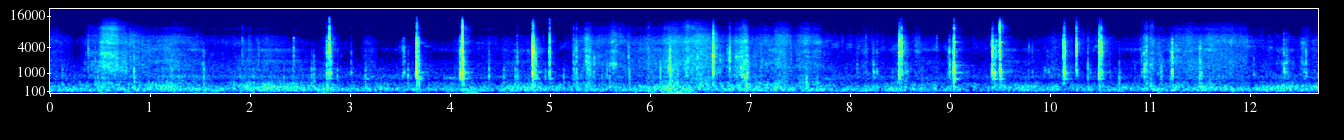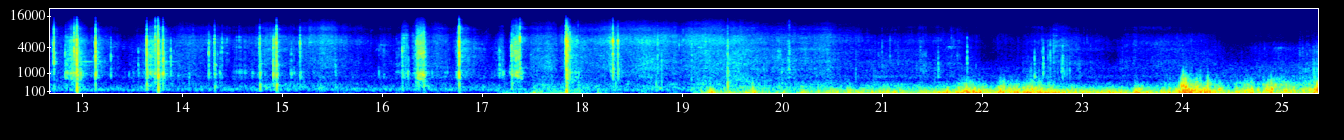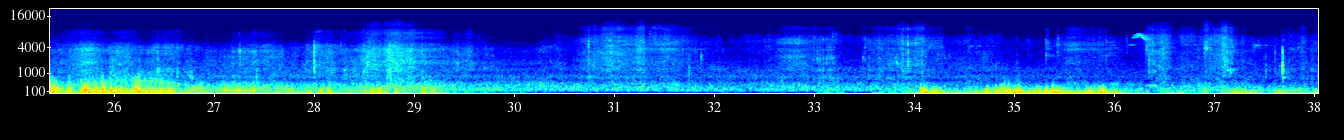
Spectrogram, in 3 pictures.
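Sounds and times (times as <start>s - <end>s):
handling clicks and knocks: 7.6s - 18.8s.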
